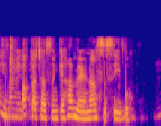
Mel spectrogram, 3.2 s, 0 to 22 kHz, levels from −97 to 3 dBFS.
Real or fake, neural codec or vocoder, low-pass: real; none; 7.2 kHz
